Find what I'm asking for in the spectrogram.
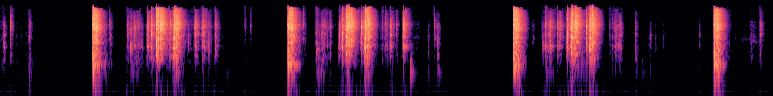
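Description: Modded Nerf Longstrike blaster firing in slam fire, three bursts of rapid sharp clicking shots separated by silent pauses, then a single shot near the end, close and crisp with no talking.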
